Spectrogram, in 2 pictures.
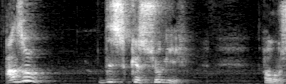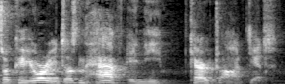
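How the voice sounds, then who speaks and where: Let's play host, lively swooping pitch, hesitant critical asides, game commentary and read-aloud text, echoey room. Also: measured pace.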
